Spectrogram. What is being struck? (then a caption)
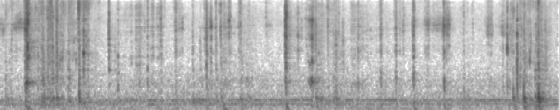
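Bar of soap. A solid pale-green bar of soap held in the hand is shaved with a utility-knife blade, giving off crumbly shavings. Quiet, dry scraping clicks and crisp crackles come in quick, uneven bursts with a bright edge. A faint steady hum sits underneath.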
